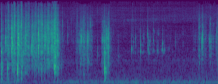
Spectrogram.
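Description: Novacan Blackening Patina liquid drains off small metal parts, close-up, with bursts of trickling and dripping that fade into scattered faint drips.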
